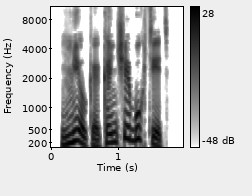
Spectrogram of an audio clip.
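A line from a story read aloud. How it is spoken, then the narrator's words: Cheerful retort. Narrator (Russian): весело отозвался зануда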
